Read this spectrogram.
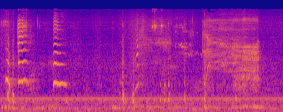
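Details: A male hob and a female jill ferret mating; short, high squeaks repeat in quick succession, followed by scattered soft calls and a burst of scuffling noise, with a steady hum throughout.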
